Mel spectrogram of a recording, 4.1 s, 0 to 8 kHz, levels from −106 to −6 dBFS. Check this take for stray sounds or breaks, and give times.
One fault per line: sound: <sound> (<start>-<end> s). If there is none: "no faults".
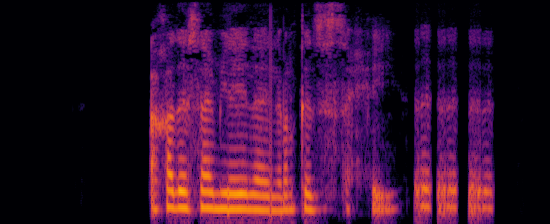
sound: laugh (3.1-3.7 s)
